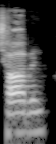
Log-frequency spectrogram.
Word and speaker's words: Chauvin: I've been trying to figure out how to say his name. It's Chauvin.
